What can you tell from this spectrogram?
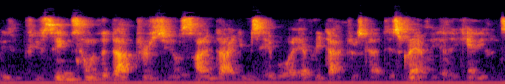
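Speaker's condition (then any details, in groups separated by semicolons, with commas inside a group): No condition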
